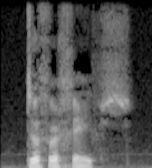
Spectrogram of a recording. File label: "tevergeefs", Dutch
